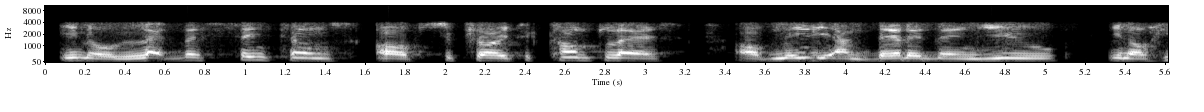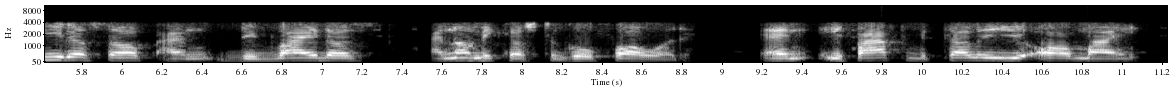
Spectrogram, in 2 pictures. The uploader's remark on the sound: so she's on the phone!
